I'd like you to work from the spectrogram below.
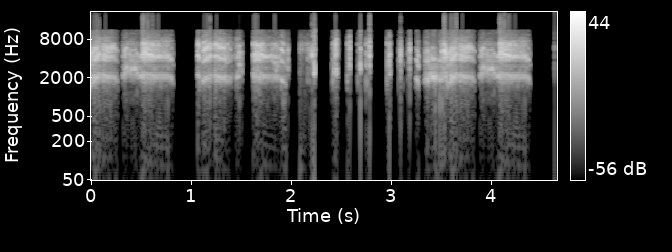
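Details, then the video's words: Kapuas River swiftlet giving loud buzzy, rasping chatter in short bursts, alternating with quick sequences of sharp clicks and short silences. "SUARA BURUNG WALET SUNGAI KAPUAS"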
